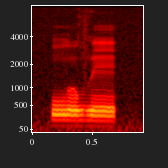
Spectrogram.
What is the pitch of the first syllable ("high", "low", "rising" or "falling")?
low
